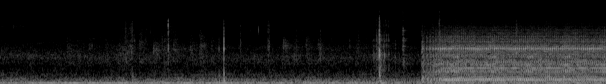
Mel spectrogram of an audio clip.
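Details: HP LaserJet P1102 with a noisy printing fault; a few light clicks, then a motor starts with a steady whir and raspy buzz, louder than the printer should run.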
